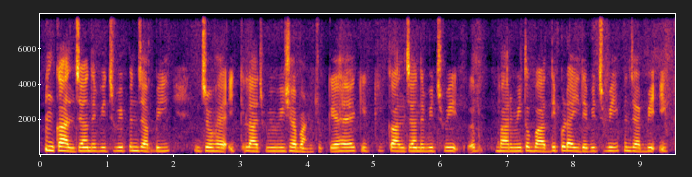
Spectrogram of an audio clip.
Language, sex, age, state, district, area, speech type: Punjabi, female, 18-30, Punjab, Rupnagar, urban, spontaneous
